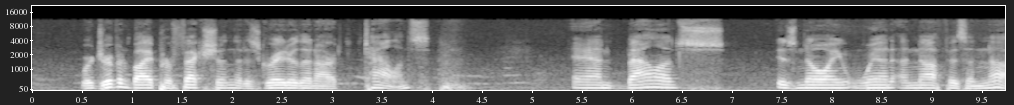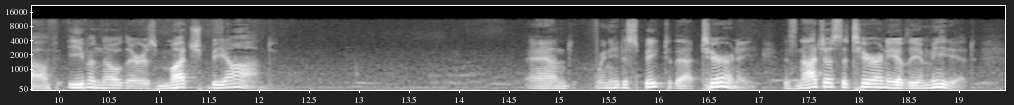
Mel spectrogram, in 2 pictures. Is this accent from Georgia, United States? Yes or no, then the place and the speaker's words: yes; Dalton, Georgia, United States; I'm a dentist from Dalton, Georgia.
